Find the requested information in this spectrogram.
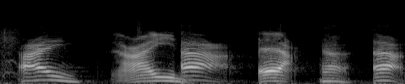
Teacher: ain ni jaga-jaga jangan naik ke hidung. Jangan naik ke hidung. Dihalqum ain.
